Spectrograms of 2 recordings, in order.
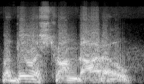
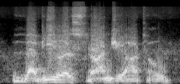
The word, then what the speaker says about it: La Villa Strangiato: La Villa Strangato, or La Villa Strangiato, which is probably the way you should pronounce it.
